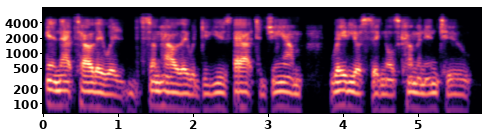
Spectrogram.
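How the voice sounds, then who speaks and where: A man's voice: extremely low pitch, flat delivery, moderate pace. A man hosting his own video, talking in a musing, unscripted monologue that wanders and halts with trailing asides. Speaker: video host. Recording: dull lo-fi sound.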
